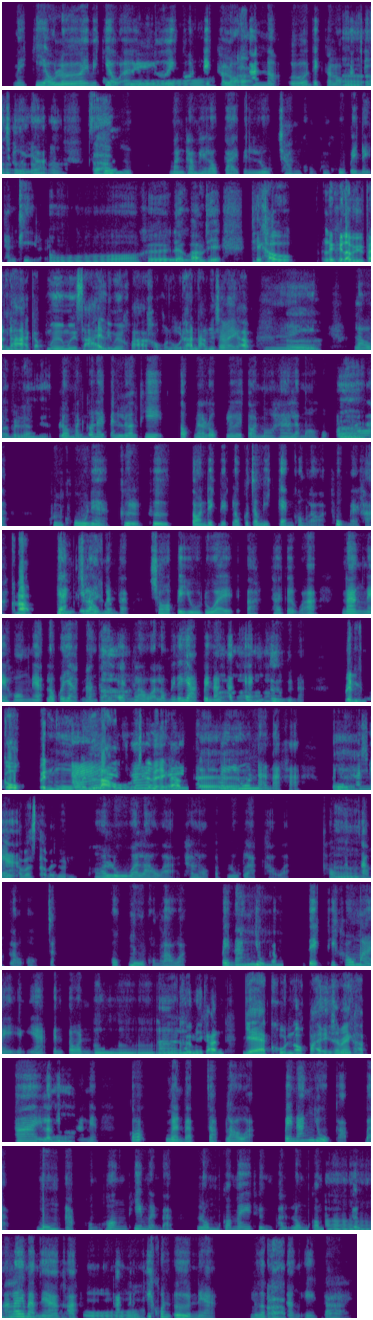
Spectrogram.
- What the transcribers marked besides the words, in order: none
- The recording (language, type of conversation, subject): Thai, podcast, มีครูคนไหนที่คุณยังจำได้อยู่ไหม และเพราะอะไร?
